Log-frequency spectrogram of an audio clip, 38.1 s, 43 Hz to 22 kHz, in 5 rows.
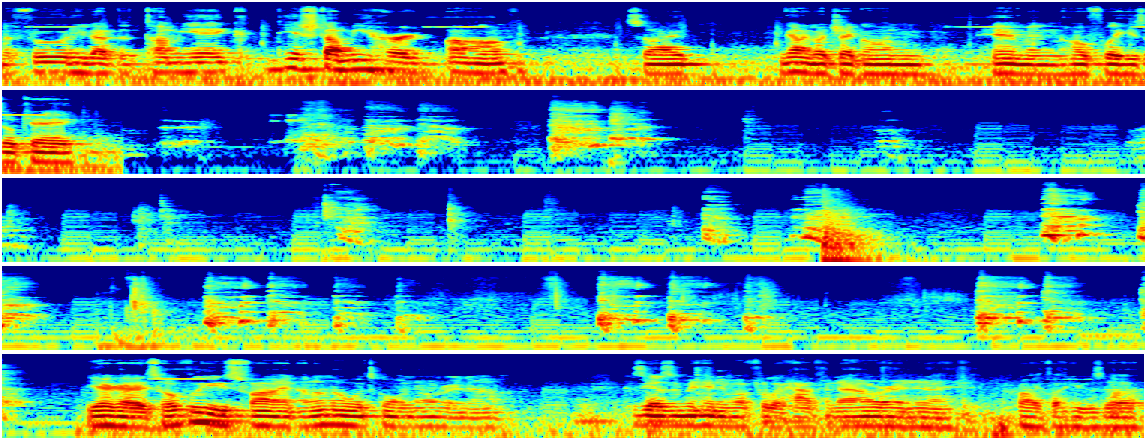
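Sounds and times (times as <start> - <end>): man coughing: 8.7 - 12.2, 19.9 - 20.9, 22.2 - 23.2, 24.2 - 25.8, 26.8 - 28.1, 29.3 - 30.7.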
